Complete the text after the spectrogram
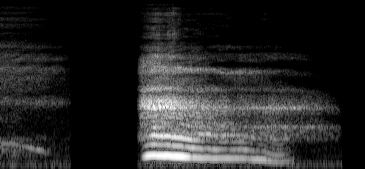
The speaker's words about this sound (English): let's do one more breath, maybe with some sound this time.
